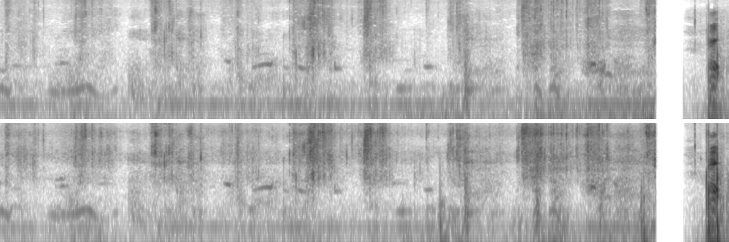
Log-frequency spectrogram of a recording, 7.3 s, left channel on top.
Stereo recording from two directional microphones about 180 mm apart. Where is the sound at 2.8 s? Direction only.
5° right (ahead or behind).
